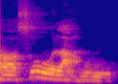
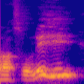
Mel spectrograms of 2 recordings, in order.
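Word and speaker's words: وَرَسُولَهُ: fathah karena Isim Mufrad maka bacanya Innallaha wa rasulahu bukan Innallaha wa rasulihi bukan pula Innallaha wa rasuluhu karena yang setelah huruf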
